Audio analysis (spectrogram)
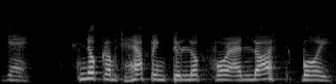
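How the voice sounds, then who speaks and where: A man voicing an innocent toddler boy from a comic strip in a soft, childlike way on a dull old radio broadcast. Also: high-pitched, fairly even intonation, a little slow, voice pushed up.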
